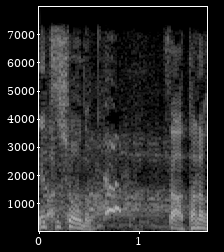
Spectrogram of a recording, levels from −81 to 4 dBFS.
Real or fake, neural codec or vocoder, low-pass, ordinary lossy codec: real; none; 7.2 kHz; none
